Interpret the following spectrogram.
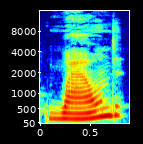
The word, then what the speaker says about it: wound: my finger wind wind and finally we have wound and wound wound is the past tense of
